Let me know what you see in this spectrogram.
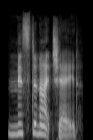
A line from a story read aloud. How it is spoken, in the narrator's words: says the woman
